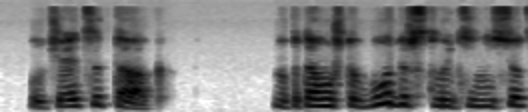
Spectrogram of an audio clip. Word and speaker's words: Бодрствуйте: it's pronounced, in fact, with some sort of schwa, somewhere there in between. Бодрствуйте.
